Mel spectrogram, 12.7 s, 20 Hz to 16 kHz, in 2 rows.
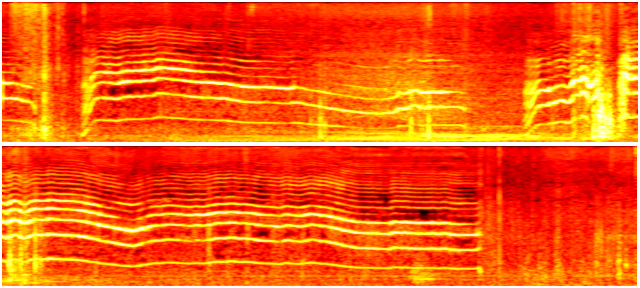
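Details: Two village cats fighting: long harmonic-rich wailing yowls, one from about 1 to 5 seconds sliding downward, a sharp burst near 6 seconds, then a sustained wavering howl until about 11 seconds before fading to quiet.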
